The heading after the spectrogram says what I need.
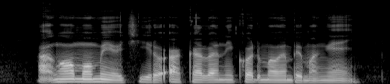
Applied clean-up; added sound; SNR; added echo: none; none; none; none.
